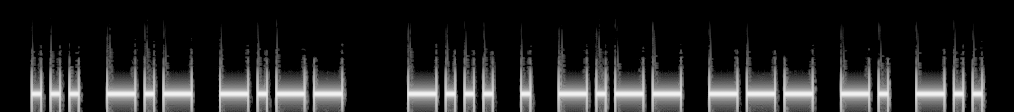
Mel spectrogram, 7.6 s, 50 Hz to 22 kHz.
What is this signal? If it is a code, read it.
Morse code, heard as a keyed tone, about 17 wpm, 700 Hz. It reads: SKY BEYOND
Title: A Sound Of Thunder 17wpm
